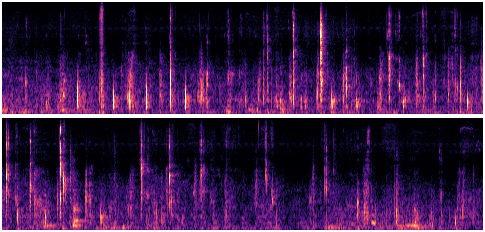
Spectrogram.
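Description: Close-up chewing of roti and chilli chicken eaten by hand: wet mouth clicks and lip smacks, irregular, several a second, with a quieter spell near the end.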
